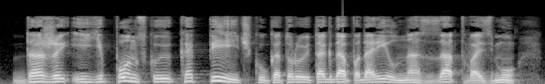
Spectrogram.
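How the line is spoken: Thin trembling wounding shout. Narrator (Russian): крикнул ты тонким, дрогнувшим голосом, делая последнюю попытку уязвить меня

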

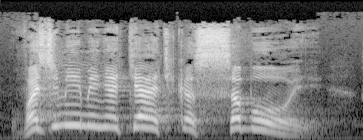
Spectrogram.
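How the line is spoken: Shouting. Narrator (Russian): Машутка отцу закричала

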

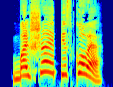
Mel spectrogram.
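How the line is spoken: Impulsive shout. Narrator (Russian): крикнул я, не раздумывая

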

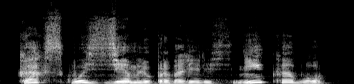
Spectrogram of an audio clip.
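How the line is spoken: Deep sigh. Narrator (Russian): глубоко вздохнув, произнесла

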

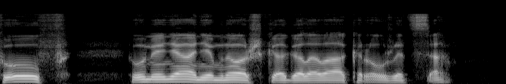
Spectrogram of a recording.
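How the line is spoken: Heavy sigh. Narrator (Russian): Тяжело вздохнув

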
